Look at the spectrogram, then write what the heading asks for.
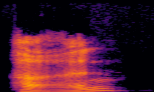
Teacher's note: Very translates to 很 and is also pronounced using a falling, rising tone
